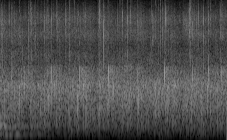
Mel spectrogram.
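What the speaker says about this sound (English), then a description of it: "please, round of applause" Dense, steady applause from an audience at a community development awards presentation, continuous and fairly loud throughout with no break.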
